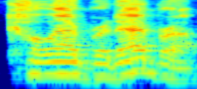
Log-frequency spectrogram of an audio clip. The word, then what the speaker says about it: Collabradabra: I developed workshops in this, and I called it Collabradabra. It rhymes with abracadabra, the magic of a collaborative conversation.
